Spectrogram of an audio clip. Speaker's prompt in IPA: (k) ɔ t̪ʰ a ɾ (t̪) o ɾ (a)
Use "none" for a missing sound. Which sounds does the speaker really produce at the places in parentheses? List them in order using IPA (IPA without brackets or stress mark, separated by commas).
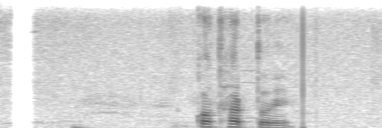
k, t̪, e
